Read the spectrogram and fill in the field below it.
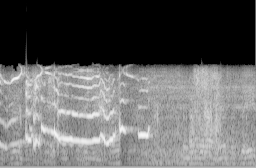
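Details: Pit bull brothers playing in bed, where barking is not allowed, give a long harmonic whine that holds steady, dips, then breaks off with a short squeak, followed by soft rustling.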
